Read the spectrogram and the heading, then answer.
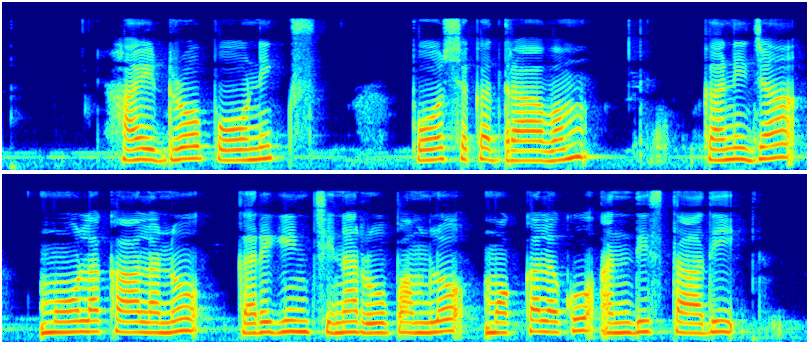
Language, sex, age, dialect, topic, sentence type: Telugu, female, 31-35, Southern, agriculture, statement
